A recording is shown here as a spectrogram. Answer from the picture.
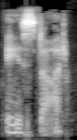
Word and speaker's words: A*: इट is pronounced एज ए स्टार.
